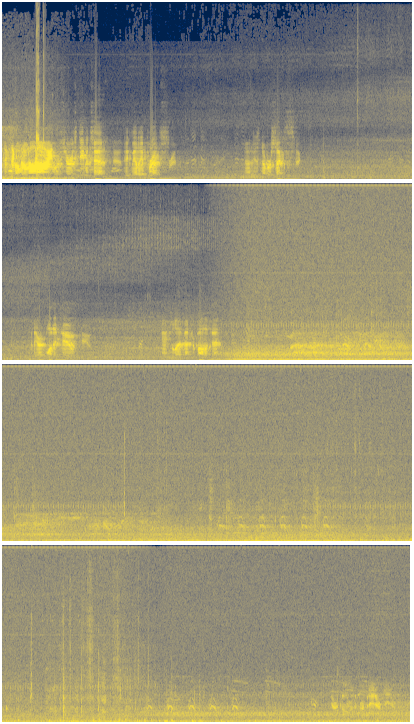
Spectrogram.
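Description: Short, separate bursts of indistinct speech over an otherwise quiet background. From about twelve seconds in, this gives way suddenly to a steady outdoor background noise with a low rumble and faint voices.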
